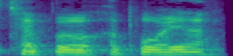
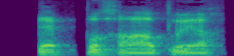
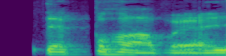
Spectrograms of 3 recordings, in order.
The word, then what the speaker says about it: Teppo Haapoja: So the English way is Teppo Haapoja, but the Finnish way is Teppo Haapoja. – Teppo Haapoja. – Teppo Haapoja, yeah, but no one says it that way, so we just go with Teppo.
